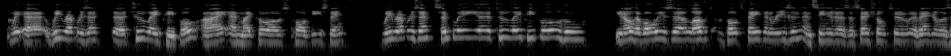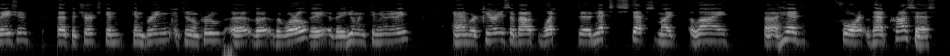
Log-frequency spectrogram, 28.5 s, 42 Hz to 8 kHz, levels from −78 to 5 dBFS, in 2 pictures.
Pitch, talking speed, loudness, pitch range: 180 Hz, 145 wpm, -31 LUFS, 160-205 Hz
